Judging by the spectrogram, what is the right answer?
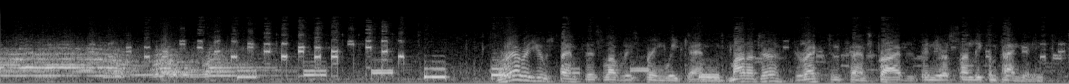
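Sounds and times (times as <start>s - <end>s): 
train whistle sounding a long steady chord: 0.0s - 2.8s
speech: 1.8s - 10.6s.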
